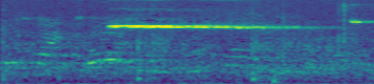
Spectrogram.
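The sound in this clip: A basketball being dribbled during a girls' high school game between Silver Lake and Giltner: a few soft bounces sit faintly under voices.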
